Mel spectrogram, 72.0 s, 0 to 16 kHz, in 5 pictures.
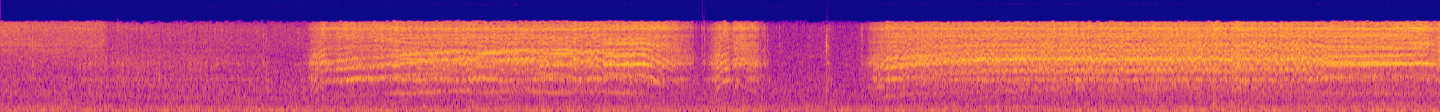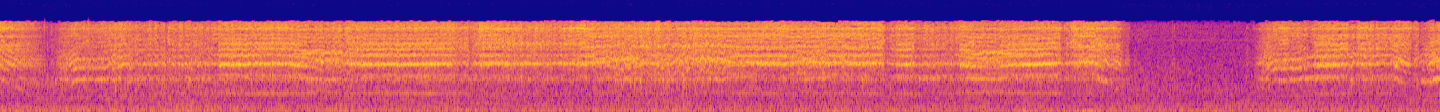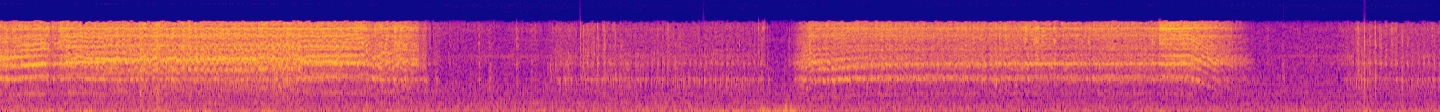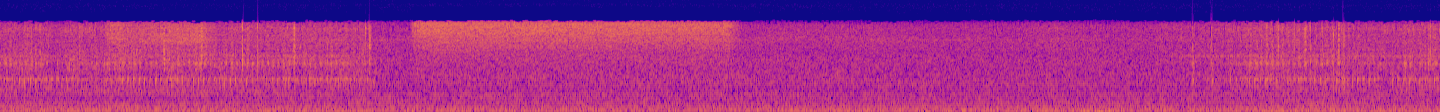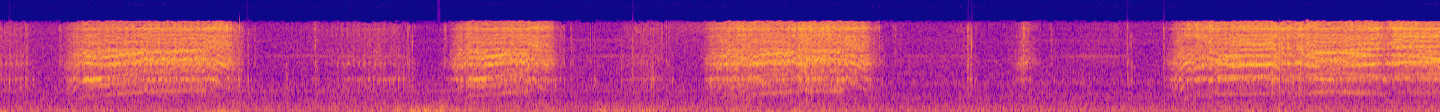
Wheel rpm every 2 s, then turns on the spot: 20, 60, 160, 80, 80, 160, 160, 110, 160, 160, 160, 160, 130, 50, 150, 160, 80, 20, 70, 160, 80, 20, 20, 10, 0, 0, 0, 10, 20, 100, 20, 50, 80, 20, 40, 160.
0-2 34-36 42-48 56-58 60-62 66-68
